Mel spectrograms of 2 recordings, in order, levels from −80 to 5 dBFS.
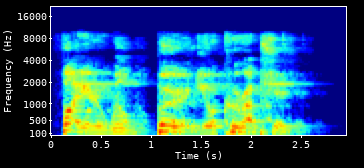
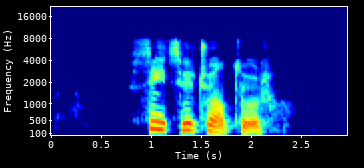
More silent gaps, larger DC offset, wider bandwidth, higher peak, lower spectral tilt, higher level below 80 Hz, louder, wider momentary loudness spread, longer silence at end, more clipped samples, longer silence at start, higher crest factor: neither; neither; first, 10 kHz vs 8 kHz; about the same, 0 dBFS vs -2 dBFS; about the same, -5 dB/octave vs -6 dB/octave; first, -36 dBFS vs -60 dBFS; about the same, -17 LUFS vs -16 LUFS; about the same, 9 LU vs 8 LU; second, 0.45 s vs 0.85 s; neither; second, 0.1 s vs 0.95 s; about the same, 18 dB vs 16 dB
